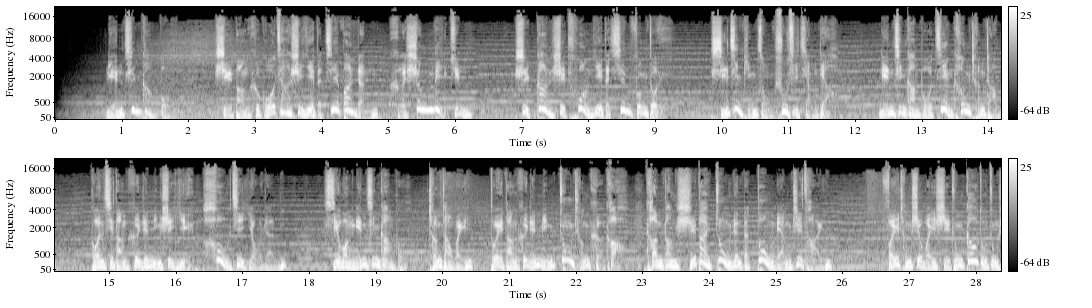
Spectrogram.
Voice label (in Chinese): 男 反腐专题; 迷失在浮华里的青春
